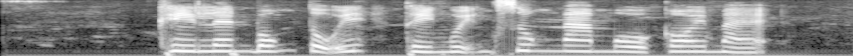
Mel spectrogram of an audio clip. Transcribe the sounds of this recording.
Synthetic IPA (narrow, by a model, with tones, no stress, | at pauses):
xi˧le˧nɓo˨˦nt̪ṵ˧˩əjt̪ʰi˨˩ŋwḭ˧˥ənsʊ˧ŋ͡mnaː˧mːo˨˩kɔ˧jmɛ̰˧˨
